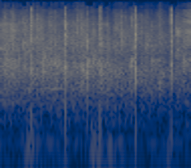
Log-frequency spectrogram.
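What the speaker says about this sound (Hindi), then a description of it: "जय हो, जिंदाबाद, तालियां।" Audience clapping at a Hindi kavi sammelan poetry recital, a steady dense patter with a few sharper individual claps standing out, moderately loud and close, with no talk over it.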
